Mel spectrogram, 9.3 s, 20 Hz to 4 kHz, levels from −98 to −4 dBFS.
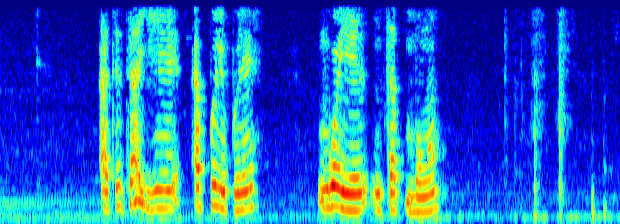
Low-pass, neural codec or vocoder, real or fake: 3.6 kHz; none; real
